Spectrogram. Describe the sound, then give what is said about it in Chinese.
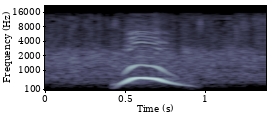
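A crowd at an event venue in Kaohsiung, Taiwan claps and cheers with a steady noisy wash, while one loud, long scream swoops up in pitch and falls away over about half a second. “尖叫声大一点，好不好？”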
